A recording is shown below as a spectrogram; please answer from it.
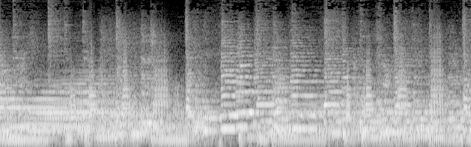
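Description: A brass-led band, with trumpets and trombones, playing sustained chords, punctuated by several sharp accented attacks.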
